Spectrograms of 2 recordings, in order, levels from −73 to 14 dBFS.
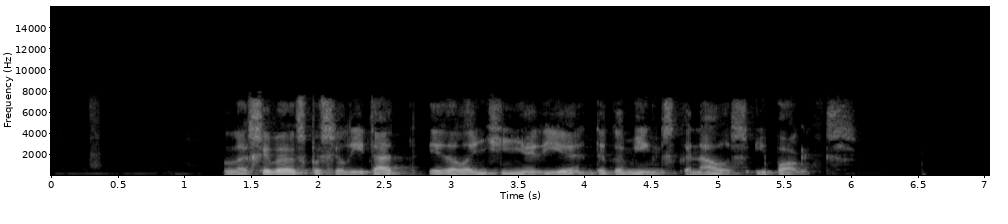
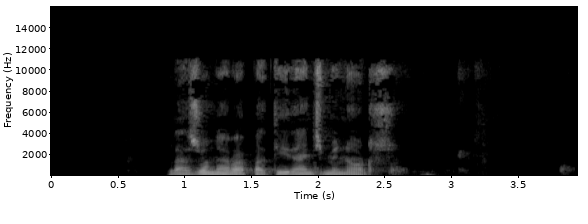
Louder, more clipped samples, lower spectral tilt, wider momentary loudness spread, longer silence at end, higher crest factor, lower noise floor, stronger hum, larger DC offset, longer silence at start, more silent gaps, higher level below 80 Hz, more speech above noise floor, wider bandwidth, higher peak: first, -22 LUFS vs -28 LUFS; neither; about the same, -5.5 dB/octave vs -4.5 dB/octave; first, 11 LU vs 8 LU; first, 1 s vs 0.1 s; about the same, 20 dB vs 20 dB; second, -65 dBFS vs -83 dBFS; neither; neither; first, 1.3 s vs 0.9 s; neither; about the same, -52 dBFS vs -50 dBFS; second, 43 dB vs 56 dB; second, 8 kHz vs 11.5 kHz; first, -4 dBFS vs -10 dBFS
